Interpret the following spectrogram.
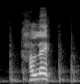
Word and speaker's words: খালেক: খালেক উচ্চারণ করতে পারে না। ওই খালেক মেম্বারের জায়গা উচ্চারণে ভুল করে বেশিরভাগ ওই খাটাস মেম্বার বলে।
